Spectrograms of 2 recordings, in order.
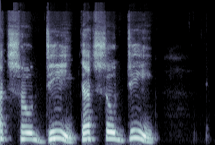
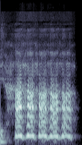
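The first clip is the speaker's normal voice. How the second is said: mock laugh; 9 semitones higher than usual. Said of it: "Emoji funny".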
